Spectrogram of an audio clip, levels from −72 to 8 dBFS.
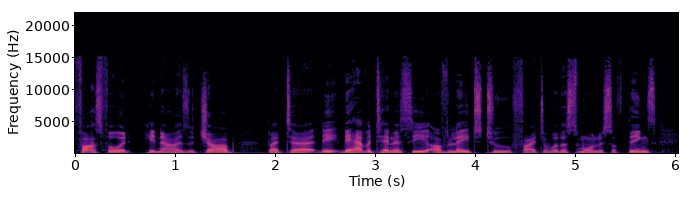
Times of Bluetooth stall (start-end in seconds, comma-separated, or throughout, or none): none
